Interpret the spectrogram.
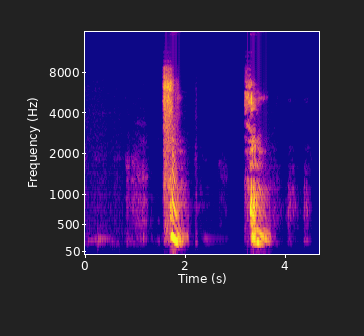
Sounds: Sneeze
